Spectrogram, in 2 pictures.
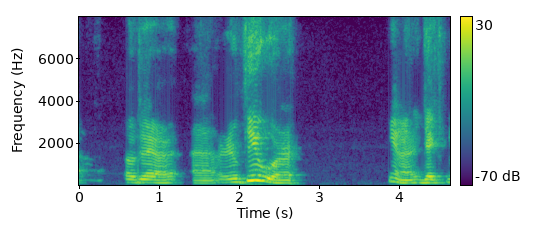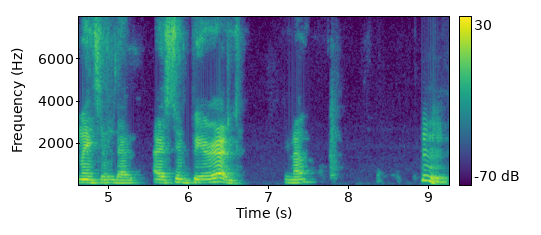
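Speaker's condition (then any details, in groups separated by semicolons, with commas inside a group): Cerebral palsy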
